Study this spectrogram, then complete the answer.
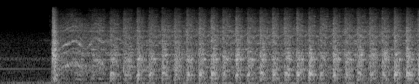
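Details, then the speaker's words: Garage-rebuilt GM LS engine, cranked repeatedly to try to prime the oil pump, which was forgotten before installation: even, rapid starter chug that never fires. Still no oil pressure however many times it is cranked. "all right so what's going on is i have not been able to prime the pump no matter how many times i crank the engine over"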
